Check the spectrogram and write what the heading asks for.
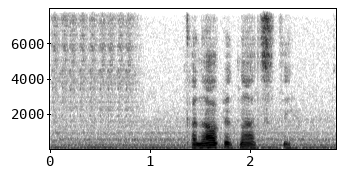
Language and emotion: Russian, neutral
